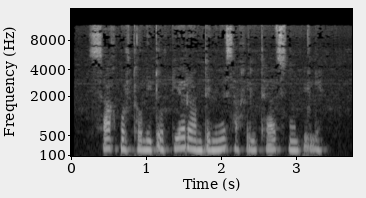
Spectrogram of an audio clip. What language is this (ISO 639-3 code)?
kat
